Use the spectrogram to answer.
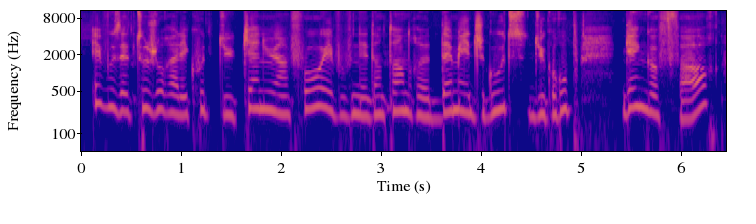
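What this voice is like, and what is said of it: English-accented pronunciation of English names. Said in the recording (French): “Vous avez un joli accent anglais”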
